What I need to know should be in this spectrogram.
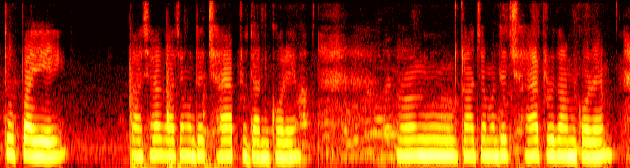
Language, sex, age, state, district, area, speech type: Bengali, female, 18-30, West Bengal, Uttar Dinajpur, urban, spontaneous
